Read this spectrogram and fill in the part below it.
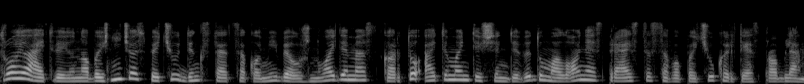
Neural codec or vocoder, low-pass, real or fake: none; 7.2 kHz; real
